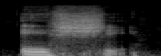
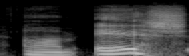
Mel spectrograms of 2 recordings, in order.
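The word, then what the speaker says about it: Aos: It can be pronounced anywhere from like ice to ace, depending on the dialect and which type of Irish we're talking about here.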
